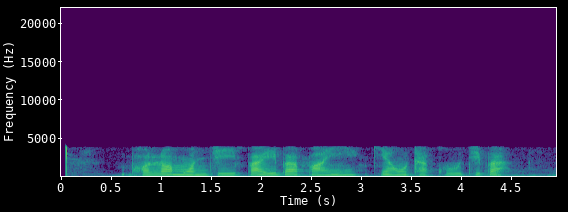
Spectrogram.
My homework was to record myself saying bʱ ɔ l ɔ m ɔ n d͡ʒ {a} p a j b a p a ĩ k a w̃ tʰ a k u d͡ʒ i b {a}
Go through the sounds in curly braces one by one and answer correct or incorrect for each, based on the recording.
incorrect: i, correct

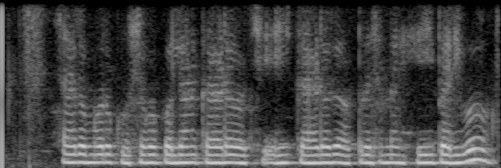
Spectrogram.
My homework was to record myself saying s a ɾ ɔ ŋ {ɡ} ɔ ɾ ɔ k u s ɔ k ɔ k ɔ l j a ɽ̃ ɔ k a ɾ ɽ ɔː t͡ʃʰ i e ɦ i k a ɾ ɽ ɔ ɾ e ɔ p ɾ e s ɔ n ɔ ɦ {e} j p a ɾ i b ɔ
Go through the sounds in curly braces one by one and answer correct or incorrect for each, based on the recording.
correct, correct

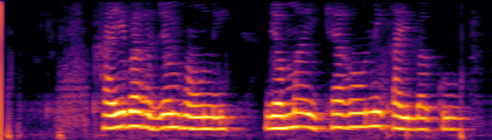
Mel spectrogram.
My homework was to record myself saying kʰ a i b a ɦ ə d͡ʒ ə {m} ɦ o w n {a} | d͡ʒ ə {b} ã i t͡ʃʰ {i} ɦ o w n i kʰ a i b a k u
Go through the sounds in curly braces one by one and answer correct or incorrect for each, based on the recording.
correct, incorrect: i, incorrect: m, incorrect: a

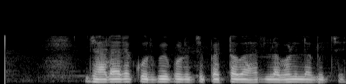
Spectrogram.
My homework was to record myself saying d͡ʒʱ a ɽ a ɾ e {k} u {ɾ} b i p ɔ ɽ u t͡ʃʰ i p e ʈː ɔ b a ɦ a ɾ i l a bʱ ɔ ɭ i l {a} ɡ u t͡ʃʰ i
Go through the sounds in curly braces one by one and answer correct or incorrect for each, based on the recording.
correct, correct, correct

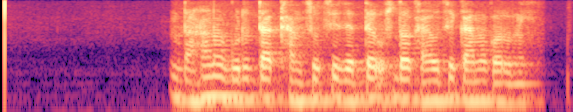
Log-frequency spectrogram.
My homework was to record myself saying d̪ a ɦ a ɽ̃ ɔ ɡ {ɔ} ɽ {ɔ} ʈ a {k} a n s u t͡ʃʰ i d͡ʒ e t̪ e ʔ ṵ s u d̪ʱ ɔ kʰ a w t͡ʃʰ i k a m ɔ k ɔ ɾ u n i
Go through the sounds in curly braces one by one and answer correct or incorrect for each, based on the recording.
incorrect: u, incorrect: u, incorrect: kʰ

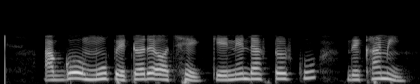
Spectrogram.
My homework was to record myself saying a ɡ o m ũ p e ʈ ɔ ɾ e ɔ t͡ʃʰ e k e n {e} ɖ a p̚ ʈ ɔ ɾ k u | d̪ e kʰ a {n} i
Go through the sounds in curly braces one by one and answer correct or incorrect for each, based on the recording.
correct, incorrect: m

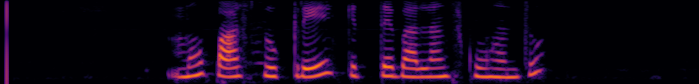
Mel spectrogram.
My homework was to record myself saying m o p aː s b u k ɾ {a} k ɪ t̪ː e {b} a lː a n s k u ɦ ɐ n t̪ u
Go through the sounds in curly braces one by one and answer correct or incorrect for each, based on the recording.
incorrect: e, correct

